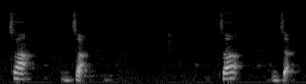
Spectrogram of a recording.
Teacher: కాబట్టి ఈ లక్షణం వలన అది కేవల దంత్యం కాదు, తాళువుతో పాటుగా దంతస్థానంలో కూడా నాలుక తగలడం వలన అది పుడుతుంది · నాలుక ఉచ్చరించేటువంటి సమయంలో, ఆ వర్ణాన్ని పలికేటువంటి సమయంలో నాలుక చివరి భాగం దంతాల దగ్గర తగలడము, దాన్ని ఆధారంగా చేసుకొని ఇది దంత్యము అని చెప్పి చెప్పినారు అనమాట. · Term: దంత్య చజలు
